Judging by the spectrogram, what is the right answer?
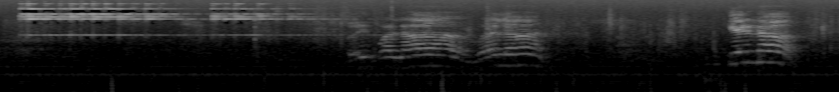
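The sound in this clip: A doorbell rings in stuttering electric bursts for about three seconds, then voices talk over a low hum.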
